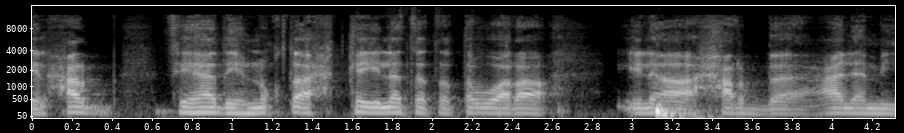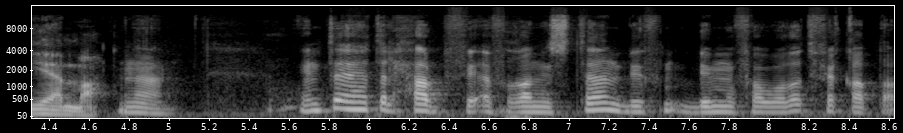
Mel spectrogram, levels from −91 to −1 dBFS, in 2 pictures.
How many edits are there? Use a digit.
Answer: 0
